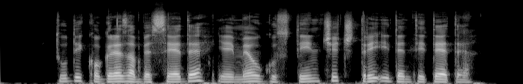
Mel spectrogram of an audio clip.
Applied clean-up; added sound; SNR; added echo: neural mask model Resemble Enhance denoiser.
